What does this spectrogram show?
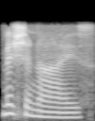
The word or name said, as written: missionize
